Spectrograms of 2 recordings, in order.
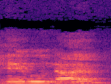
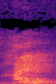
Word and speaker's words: Hemu Nair: know that too because those guys nailed my name those guys are on it they're like hello could i speak to mr hamunaya my name is john you pronounce my name better than i do john my name has seen a lot of rough days though there have been plenty of times it's been mispronounced like the worst thing i've been called and this was by a woman was hyman ouch yeah what i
